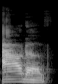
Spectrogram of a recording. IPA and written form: aʊ-dəv (out of)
